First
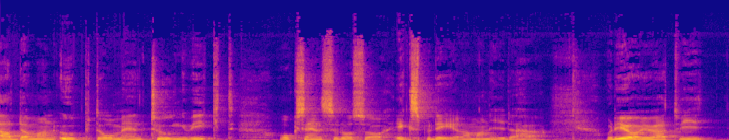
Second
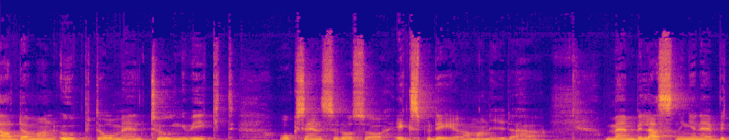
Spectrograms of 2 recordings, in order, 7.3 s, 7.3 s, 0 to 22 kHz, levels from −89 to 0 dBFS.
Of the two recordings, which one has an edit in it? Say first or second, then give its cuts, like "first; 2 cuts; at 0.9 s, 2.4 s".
second; 1 cut; at 6.0 s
